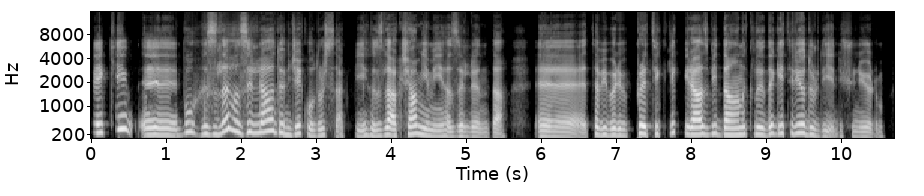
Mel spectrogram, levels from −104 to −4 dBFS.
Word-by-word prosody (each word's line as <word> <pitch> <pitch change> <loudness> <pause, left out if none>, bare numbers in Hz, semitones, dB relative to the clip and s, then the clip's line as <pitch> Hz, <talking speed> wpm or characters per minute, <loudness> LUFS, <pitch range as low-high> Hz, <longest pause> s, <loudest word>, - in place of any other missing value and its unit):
Peki, 255 +9 +2 0.2
eee, 190 -2 +3
bu 260 +4 -3
hızlı 220 - 0
hazırlığa 275 - +2
dönecek 225 -2 -1
olursak, 180 +2 -5
bir 160 +2 -5
hızlı 175 +3 +1
akşam 215 +5 +3
yemeği 165 -5 -1
hazırlığında, 140 -3 -4 0.4
eee, 140 -5 -1
tabii 200 -3 0
böyle 185 -1 +1
bir - - -7
pratiklik 225 +5 0
biraz 205 0 +5
bir 230 -4 -5
dağınıklığı 200 0 +2
da 230 - +4
getiriyordur 230 -5 -1
diye 155 0 -7
düşünüyorum. 140 -3 -9
200 Hz, 135 wpm, -22 LUFS, 160-230 Hz, 0.4 s, biraz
